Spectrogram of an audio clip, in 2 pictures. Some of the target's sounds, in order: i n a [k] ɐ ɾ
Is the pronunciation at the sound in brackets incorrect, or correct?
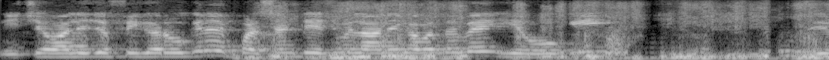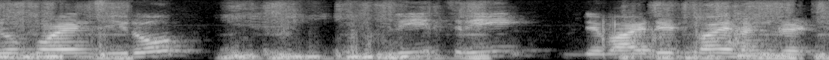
incorrect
